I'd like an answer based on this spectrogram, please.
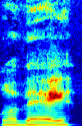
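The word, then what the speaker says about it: Lauv: Both of these artists, I'm sorry, I said Lofi, it's Lave. I keep getting that pronunciation wrong, it's Icelandic.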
